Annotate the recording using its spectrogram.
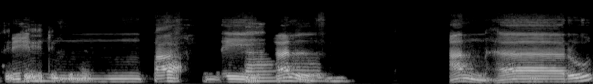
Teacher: nun sukun bertemu dengan huruf ta bacaan ikhfa dibaca samar-samar. Al anharu alif lam komariah ditandai lamnya dibaca sukun.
